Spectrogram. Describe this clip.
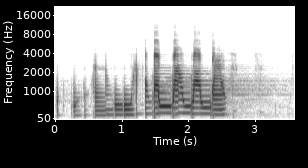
GTCC WH 08
fm, bpm100, wah, samples, guitar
